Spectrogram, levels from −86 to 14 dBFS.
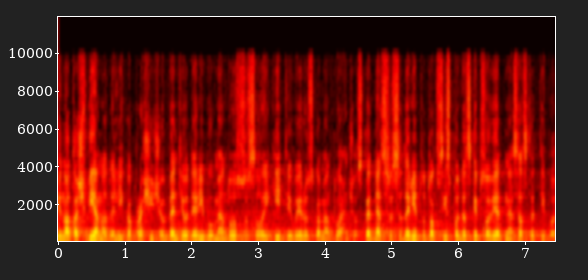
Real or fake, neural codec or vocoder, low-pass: fake; vocoder, 22.05 kHz, 80 mel bands, WaveNeXt; 9.9 kHz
